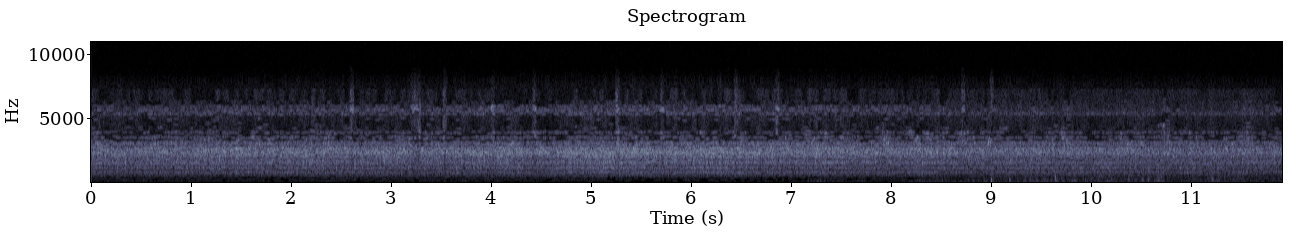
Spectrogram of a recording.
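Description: Steady broadband hiss and static fill the recording, with a few faint low knocks near the end and no animal voice.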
